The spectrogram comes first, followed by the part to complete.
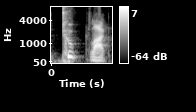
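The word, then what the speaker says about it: Tughlaq: And we have got the Tuklak Dynasty.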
